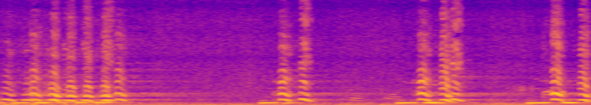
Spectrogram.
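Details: Siamang gibbons at Taronga Western Plains Zoo in Dubbo give loud, harmonic, hooting notes in quick bursts, each bout a run of rising barks.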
